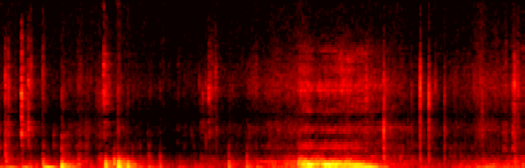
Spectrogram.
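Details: Italian Greyhound Bella, a female giving birth to her first litter of white puppies indoors, gives one brief harmonic whine that rises and falls near the middle, after soft thumps and rustling.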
